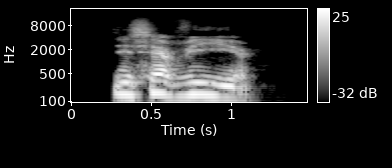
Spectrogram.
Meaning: third-person plural past historic of desservir
- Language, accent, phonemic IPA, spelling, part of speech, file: French, Canada, /de.sɛʁ.viʁ/, desservirent, verb, LL-Q150 (fra)-desservirent.wav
